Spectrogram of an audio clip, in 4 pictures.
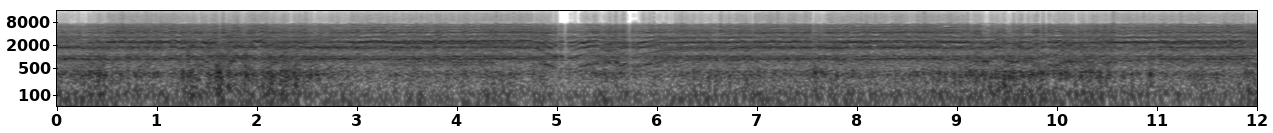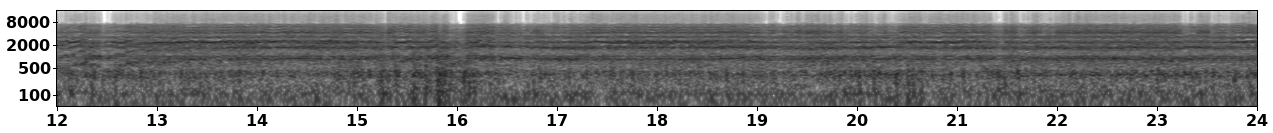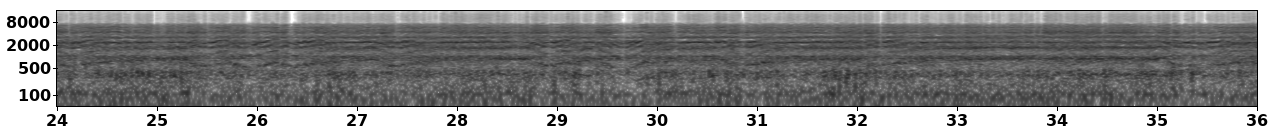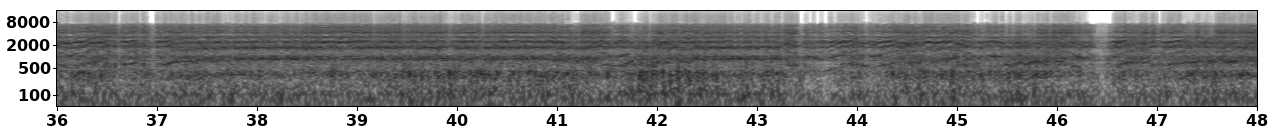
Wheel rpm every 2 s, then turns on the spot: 230, 230, 180, 220, 220, 190, 180, 220, 230, 220, 220, 210, 190, 180, 180, 200, 210, 200, 180, 230, 210, 190, 150, 130.
none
